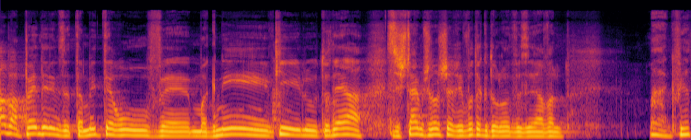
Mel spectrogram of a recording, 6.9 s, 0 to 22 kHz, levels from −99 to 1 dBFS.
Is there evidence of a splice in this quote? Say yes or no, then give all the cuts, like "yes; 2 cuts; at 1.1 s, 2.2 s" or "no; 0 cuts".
yes; 1 cut; at 2.7 s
